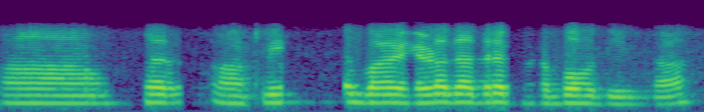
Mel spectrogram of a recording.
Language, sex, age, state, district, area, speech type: Kannada, male, 18-30, Karnataka, Bangalore Urban, urban, conversation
